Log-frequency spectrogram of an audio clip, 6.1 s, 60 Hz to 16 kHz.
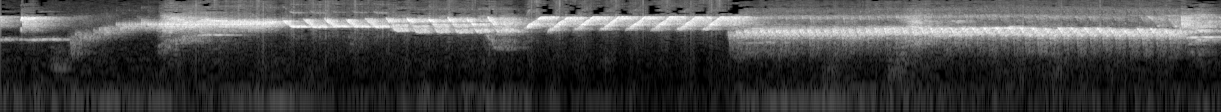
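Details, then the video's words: Singing male Salsa Belgian canary, recorded to warm up other canaries: a rising sweep leads into fast rolling trills about four per second, then a long buzzy sustained trill holding steady at high pitch. "Canário Belga Salsa macho cantando - Esquente seu canário belga em 30 minutos"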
